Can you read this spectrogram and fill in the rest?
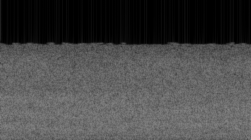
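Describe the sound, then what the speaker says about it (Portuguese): Waterfall roaring steadily up close, a dense broadband rush of falling water that stays even throughout with no voices. "Vamos na cachoeira."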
